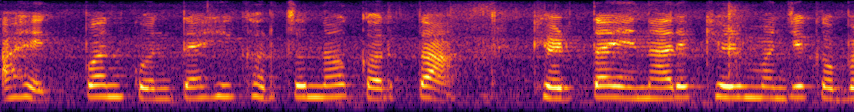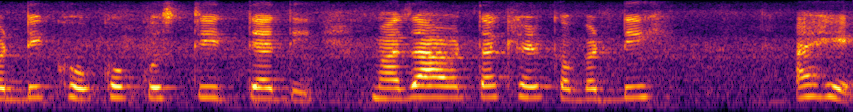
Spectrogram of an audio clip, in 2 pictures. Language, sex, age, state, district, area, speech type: Marathi, female, 18-30, Maharashtra, Amravati, urban, spontaneous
